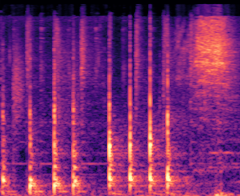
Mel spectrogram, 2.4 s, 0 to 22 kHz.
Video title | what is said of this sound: #18 On commence l’isolation et la pose des fenêtres de Roland (van / fourgon aménagé | on entend que ça résonne beaucoup moins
